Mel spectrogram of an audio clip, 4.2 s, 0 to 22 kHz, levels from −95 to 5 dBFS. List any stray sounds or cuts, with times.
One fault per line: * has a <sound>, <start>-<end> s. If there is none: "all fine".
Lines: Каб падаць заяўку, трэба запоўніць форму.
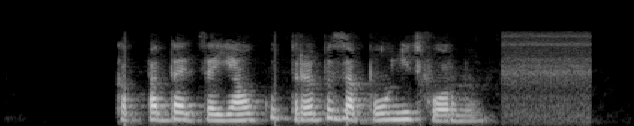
all fine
